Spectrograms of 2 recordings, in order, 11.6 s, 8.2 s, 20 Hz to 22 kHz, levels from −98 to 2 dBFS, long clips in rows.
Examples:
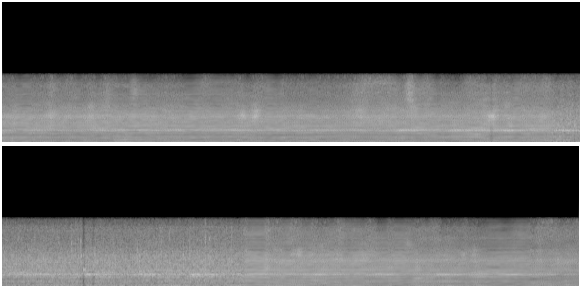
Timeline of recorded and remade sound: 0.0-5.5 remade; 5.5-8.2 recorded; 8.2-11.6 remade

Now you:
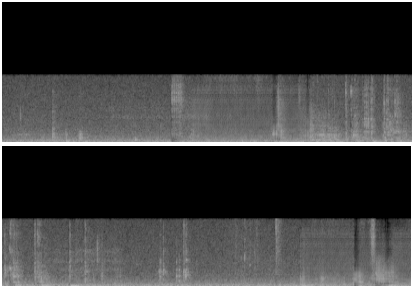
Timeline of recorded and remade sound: 0.0-1.9 recorded; 1.9-3.1 remade; 3.1-7.1 recorded; 7.1-8.2 remade

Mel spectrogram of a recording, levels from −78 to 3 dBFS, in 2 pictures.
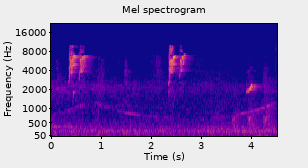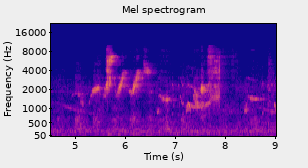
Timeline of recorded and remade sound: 0.0-5.4 recorded; 5.4-6.9 remade; 6.9-7.4 recorded; 7.4-8.2 remade; 8.2-9.0 recorded

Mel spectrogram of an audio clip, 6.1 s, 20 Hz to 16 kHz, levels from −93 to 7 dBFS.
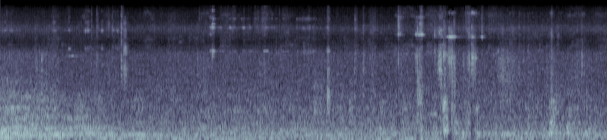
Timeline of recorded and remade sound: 0.0-3.2 recorded; 3.2-6.1 remade

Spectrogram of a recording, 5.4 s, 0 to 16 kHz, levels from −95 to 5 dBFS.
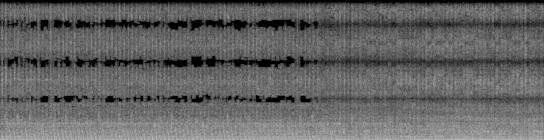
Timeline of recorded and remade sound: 0.0-3.2 recorded; 3.2-5.4 remade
